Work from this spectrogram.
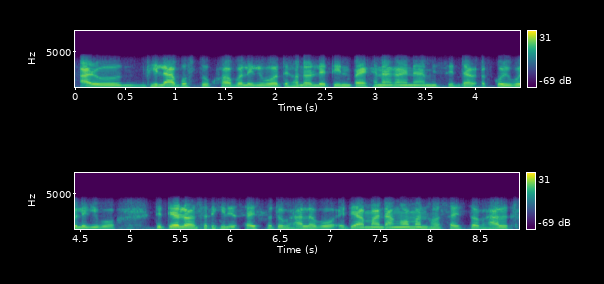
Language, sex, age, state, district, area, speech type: Assamese, female, 45-60, Assam, Dibrugarh, rural, conversation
